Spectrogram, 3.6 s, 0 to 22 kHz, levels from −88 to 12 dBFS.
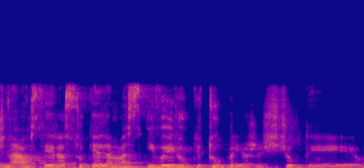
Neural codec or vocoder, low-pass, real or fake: none; 10.8 kHz; real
